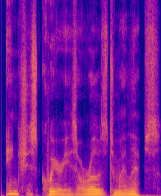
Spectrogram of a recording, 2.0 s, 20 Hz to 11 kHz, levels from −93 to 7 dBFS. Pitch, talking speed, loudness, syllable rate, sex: 130 Hz, 180 wpm, -18 LUFS, 5.3 syllables/s, male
